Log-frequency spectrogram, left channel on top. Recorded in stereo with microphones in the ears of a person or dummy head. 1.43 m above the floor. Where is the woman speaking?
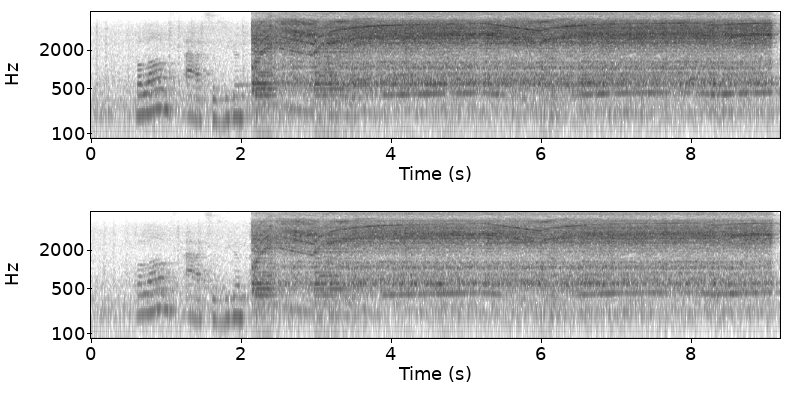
40° left (ahead or behind), 1.2 m; by 2.0 s 10° right (ahead or behind), 1.3 m.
